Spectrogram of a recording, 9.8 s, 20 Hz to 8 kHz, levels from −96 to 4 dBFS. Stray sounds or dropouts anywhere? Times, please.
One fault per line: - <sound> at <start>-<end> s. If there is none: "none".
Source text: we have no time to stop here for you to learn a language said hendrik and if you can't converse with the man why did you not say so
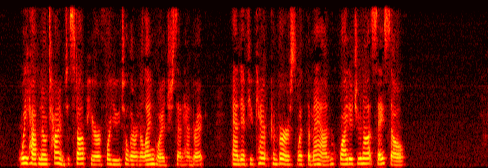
none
